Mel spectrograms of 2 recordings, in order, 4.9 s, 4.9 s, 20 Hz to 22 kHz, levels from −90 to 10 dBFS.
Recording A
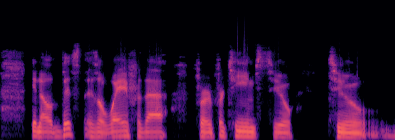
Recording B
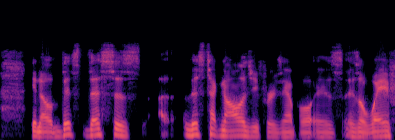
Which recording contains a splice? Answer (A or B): A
